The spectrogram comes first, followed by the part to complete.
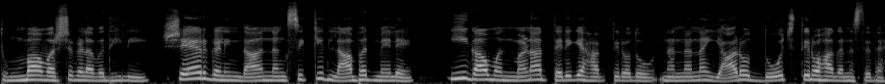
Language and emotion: Kannada, sad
